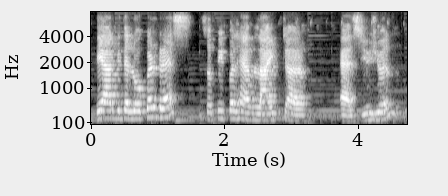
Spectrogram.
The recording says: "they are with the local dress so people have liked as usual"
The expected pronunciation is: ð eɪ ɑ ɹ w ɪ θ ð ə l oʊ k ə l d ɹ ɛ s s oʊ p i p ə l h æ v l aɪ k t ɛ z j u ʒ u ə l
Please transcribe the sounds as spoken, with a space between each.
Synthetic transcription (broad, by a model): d eɪ ɑ ɹ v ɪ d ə l oʊ k ə l d ɹ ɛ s s oʊ p i p ə l h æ v l aɪ t ɛ z j u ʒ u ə l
